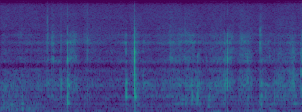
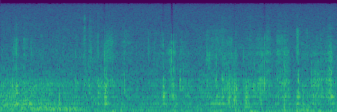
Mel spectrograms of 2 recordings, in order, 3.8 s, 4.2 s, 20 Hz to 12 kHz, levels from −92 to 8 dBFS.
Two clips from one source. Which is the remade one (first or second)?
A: first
